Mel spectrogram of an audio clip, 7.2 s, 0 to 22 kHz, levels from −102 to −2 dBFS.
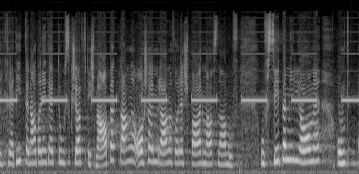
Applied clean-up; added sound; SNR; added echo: none; Alarm; 8 dB; none.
